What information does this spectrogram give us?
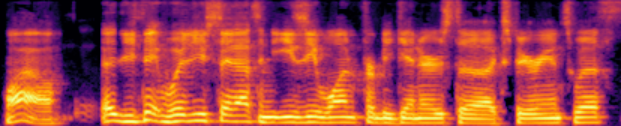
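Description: Young man, podcast host, relaxed slangy talk, medium pitch. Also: fairly quick. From Ohio. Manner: laid-back, casual slang. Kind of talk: casual chat.

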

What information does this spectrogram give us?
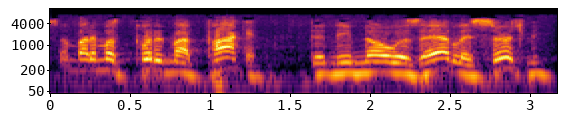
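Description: A man's voice: on the high side, racing, breathy edge. An actor playing a young American ex-convict suspect who protests his innocence in a folksy, hesitant, pleading way, in 1950s radio drama style. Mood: indignant, pleading. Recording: muffled vintage radio recording.

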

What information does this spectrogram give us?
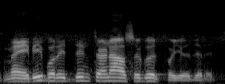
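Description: Sly killer. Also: male voice, a little high, lively intonation, a little fast, fairly bright tone. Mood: mocking menace. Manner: sly, mocking, threatening. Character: menacing, smooth Mexican male killer, mocking and cold. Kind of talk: 1940s-50s radio drama acting.

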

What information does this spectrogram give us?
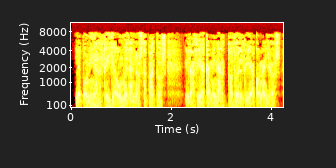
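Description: A man's voice: very deep voice, quick pace, darkish tone, husky, no room sound. A man reading a first-person literary story as an audiobook narrator, in a dull, muffled recording.

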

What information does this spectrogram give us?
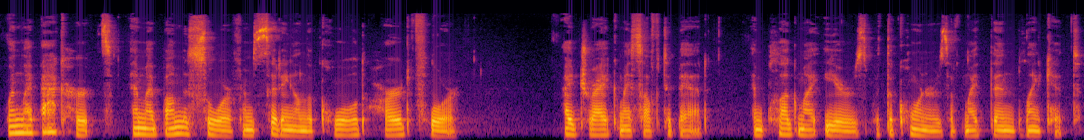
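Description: A woman's voice: a bass voice, a little slow, darkish tone. A woman giving a scripted first-person reading of a horror story. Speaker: story reader.

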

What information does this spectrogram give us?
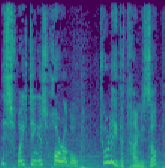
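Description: A man's voice: extremely high pitch, sing-song, quick pace, fairly bright tone, soft background music, voice pushed up, heavily acted. A man voicing a restless young male hobbit who sounds worried and impatient. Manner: impatient, exclamatory.

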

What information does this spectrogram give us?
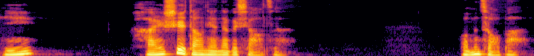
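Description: Enigmatic world-weary male played by a man, audio drama, low husky voice, unhurried musing. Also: expressive, darkish tone, full character voice. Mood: mildly surprised. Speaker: voice actor. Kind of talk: modern Chinese audio drama acting.

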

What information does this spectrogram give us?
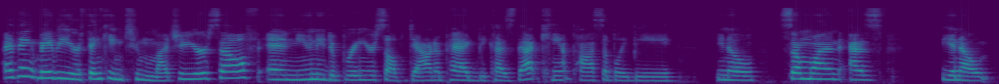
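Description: A woman with a slightly raspy voice, a ministry leader answering interview questions in an earnest, casual way over a remote call, with fillers like "oh my gosh". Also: medium pitch, a bit bright.

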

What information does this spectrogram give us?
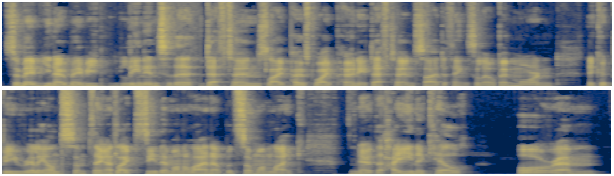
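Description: Male co-host, deep voice, measured and casual, reviewing music. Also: level tone. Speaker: podcast co-host.

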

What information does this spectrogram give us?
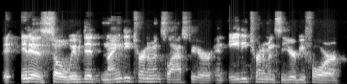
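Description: Middle-aged male interview guest from Hawaii, average-pitched voice, conversational storyteller. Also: fairly even intonation, moderate pace, a bit bright. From Hawaii, United States. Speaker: podcast guest, tournament director. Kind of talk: casual interview talk, storytelling.

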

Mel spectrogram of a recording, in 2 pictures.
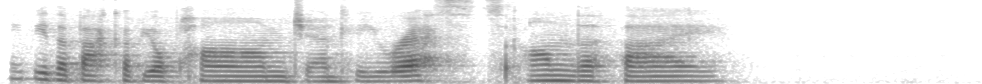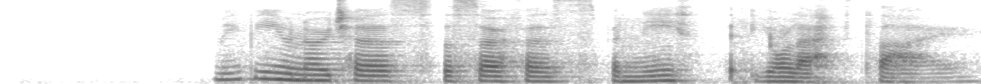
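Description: Slow, low-voiced woman guiding meditation. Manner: gentle, measured instruction with long pauses. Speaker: podcast host and meditation teacher. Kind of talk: guided body scan meditation.

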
